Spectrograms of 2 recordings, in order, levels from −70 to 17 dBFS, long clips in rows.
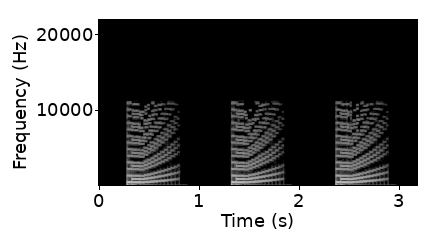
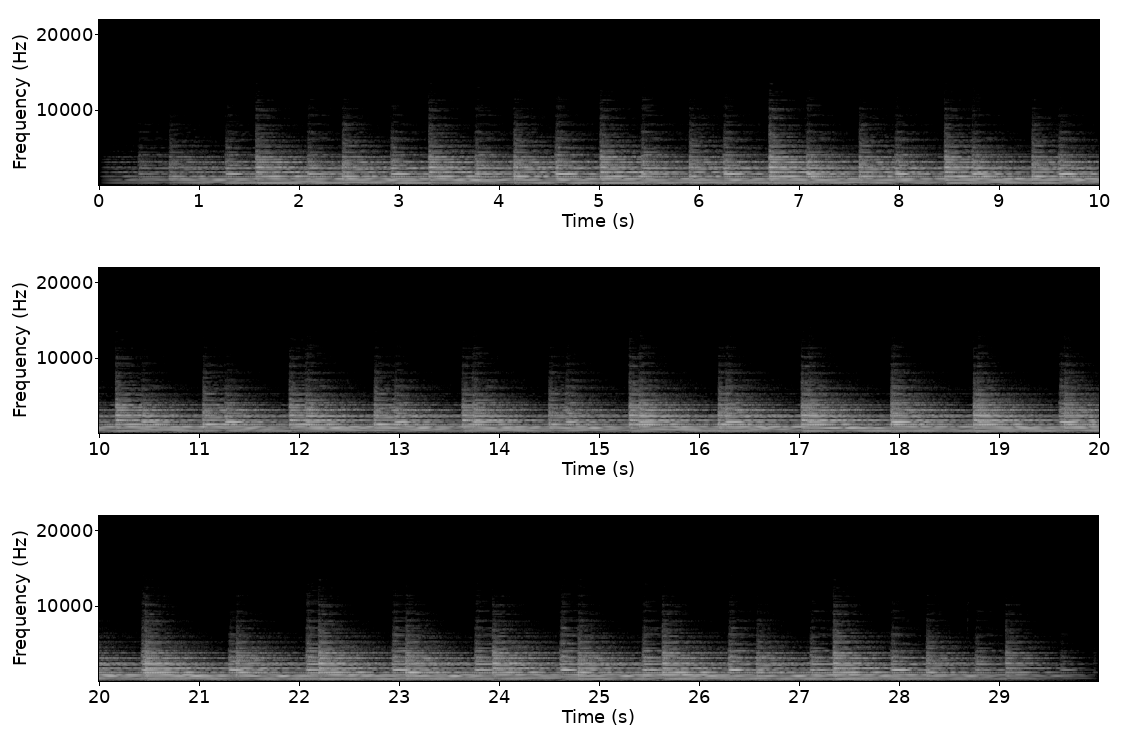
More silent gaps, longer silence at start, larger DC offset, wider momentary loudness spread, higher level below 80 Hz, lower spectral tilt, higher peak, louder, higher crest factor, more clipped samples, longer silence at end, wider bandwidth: first, 0.91-1.31 s, 1.98-2.35 s vs none; first, 0.25 s vs 0.1 s; neither; first, 12 LU vs 7 LU; first, -32 dBFS vs -56 dBFS; about the same, -2 dB/octave vs -1.5 dB/octave; about the same, 0 dBFS vs -2 dBFS; about the same, -14 LUFS vs -16 LUFS; about the same, 16 dB vs 16 dB; neither; first, 0.3 s vs 0.15 s; about the same, 11.5 kHz vs 12 kHz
